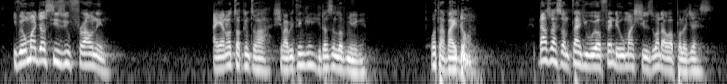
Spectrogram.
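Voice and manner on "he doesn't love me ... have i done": ordinary delivery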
